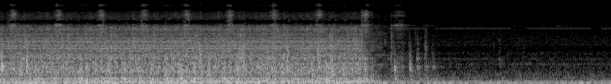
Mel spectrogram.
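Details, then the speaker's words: 1982 Silver Eagle tour bus, Detroit 6V92 diesel parked 6-10 years, on one small battery: fires on a small shot of ether and roars rough about three and a half seconds, then dies abruptly; likely not getting fuel. "see what i mean she runs just for a second until she's out of the ethers and it's done"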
